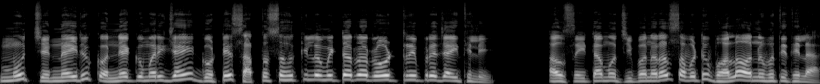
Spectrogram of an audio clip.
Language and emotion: Odia, happy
